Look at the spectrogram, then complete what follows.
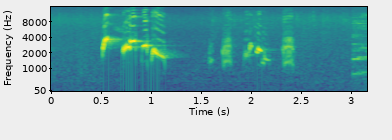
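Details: Red-whiskered bulbul giving 'rik'-style song, played to stir caged birds: a rich, rolling whistled phrase, then several shorter, chirpier notes and a brief buzzy note at the end, over a faint background hiss.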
